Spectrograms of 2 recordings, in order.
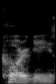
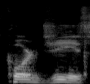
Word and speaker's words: Corgis: corgis uh I've always I always thought it was pronounced corgis I was told it was core G's soft G I don't know but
